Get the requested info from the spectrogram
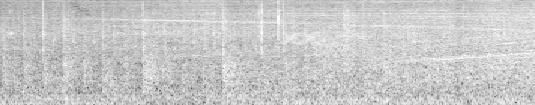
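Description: Trailer sound design: a loud, dense rumble with a few sharp hits scattered through it and a faint rising whine near the end.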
